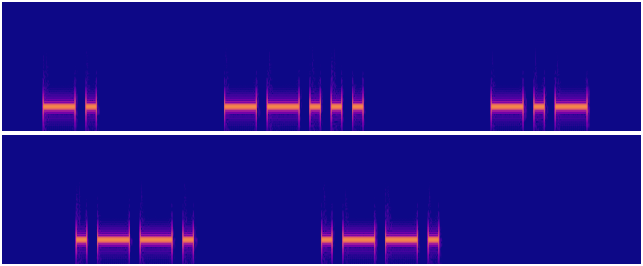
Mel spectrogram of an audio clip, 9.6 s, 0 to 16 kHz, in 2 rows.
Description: Morse code, heard as a keyed tone, about 16 wpm, spaced as for 7 wpm, 700 Hz. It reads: N7KPP
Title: USA Call Signs - 5 Characters - 4x Character Spacing - 15wpm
